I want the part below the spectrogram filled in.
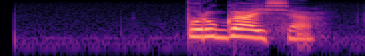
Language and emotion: Russian, neutral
